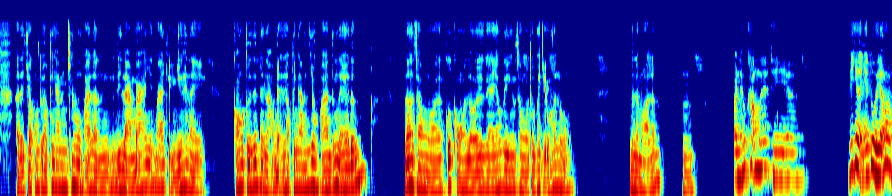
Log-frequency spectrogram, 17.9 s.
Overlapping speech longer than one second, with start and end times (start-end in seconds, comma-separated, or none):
none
